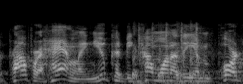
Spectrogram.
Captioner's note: knocking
